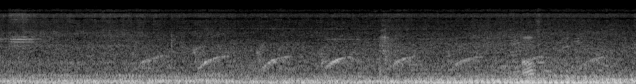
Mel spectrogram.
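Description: A Honda Super Dream's single-cylinder four-stroke engine idling with a steady low hum. Over it, a high chirp repeats about every half second, seven times or so.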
